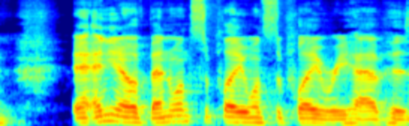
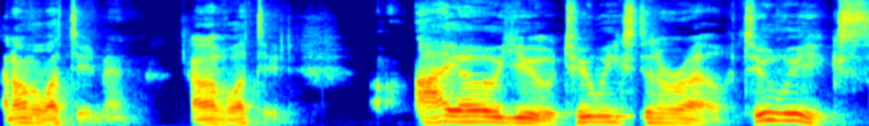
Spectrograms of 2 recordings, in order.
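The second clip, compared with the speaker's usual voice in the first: put-on baritone voice, way more baritone. Replaying his own words from last week's pod: way more baritone voice. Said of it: "a way more baritone voice".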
